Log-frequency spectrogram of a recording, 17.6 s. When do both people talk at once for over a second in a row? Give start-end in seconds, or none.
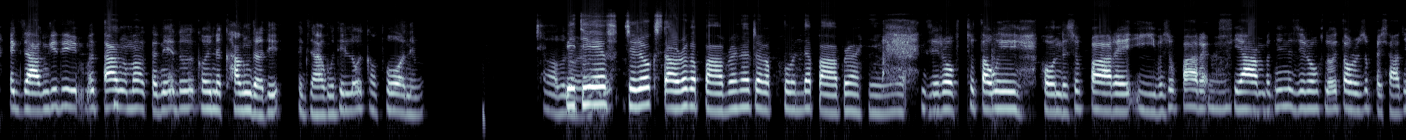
none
